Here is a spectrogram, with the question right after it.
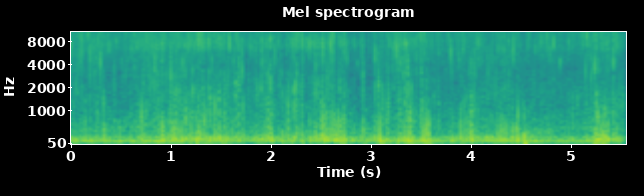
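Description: Fingers of both hands rub a fluffy grey-white synthetic faux fur windscreen covering a microphone. The result is a steady, dense, close-up rumble with a muffled, low-heavy texture and soft scratchy crackles that swell and fade throughout.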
